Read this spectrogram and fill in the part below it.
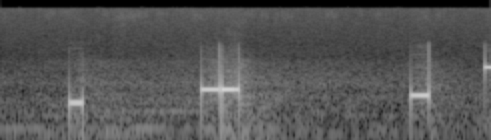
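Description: A motorcycle intercom entering pairing mode gives a short series of electronic beeps, four brief tones at rising and varied pitches spaced about a second apart, with quiet in between.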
